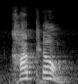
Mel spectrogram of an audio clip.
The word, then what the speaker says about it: 가평: 똑같은 이름에다 이렇게 붙이는데 K py O 한번 발음해 보세요 뭐예요 가평 이게 가평인구 해 가지고 알아봤더니 정말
